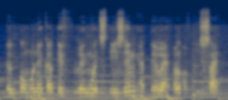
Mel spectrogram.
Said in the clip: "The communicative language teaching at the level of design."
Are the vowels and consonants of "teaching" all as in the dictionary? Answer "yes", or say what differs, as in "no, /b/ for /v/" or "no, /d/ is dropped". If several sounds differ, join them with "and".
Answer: no, /s/ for /tʃ/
